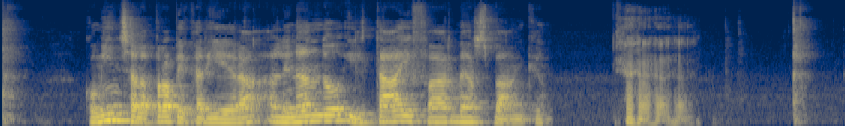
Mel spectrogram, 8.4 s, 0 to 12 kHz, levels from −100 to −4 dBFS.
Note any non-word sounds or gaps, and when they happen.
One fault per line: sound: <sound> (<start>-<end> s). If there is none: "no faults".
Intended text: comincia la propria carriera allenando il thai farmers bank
sound: laugh (6.1-7.0 s)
